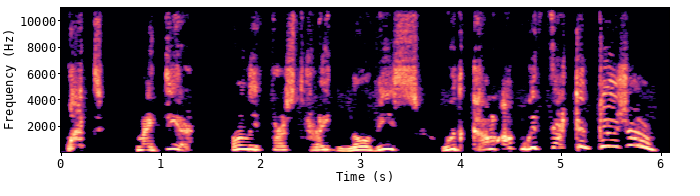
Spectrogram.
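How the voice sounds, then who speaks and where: A woman playing a pompous, self-important police inspector in a theatrical audio play, lecturing with dramatic pauses. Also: high-pitched, sing-song, husky, no echo, heavily acted. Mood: exasperated.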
